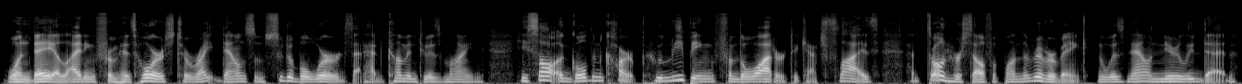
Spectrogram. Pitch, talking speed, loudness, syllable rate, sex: 125 Hz, 210 wpm, -19 LUFS, 5.0 syllables/s, male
